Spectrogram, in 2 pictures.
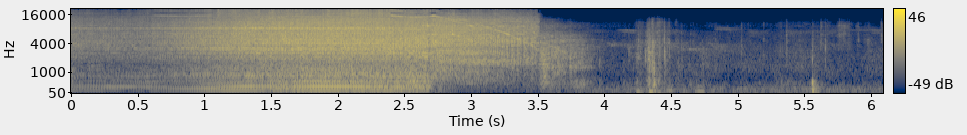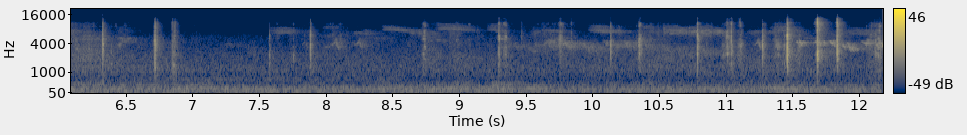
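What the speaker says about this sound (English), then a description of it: "just cut it off with my sawzall" A reciprocating saw (Sawzall) cuts a stabilizer bar during a gas earthquake shut-off valve install, giving a loud, steady buzzing whine for a few seconds that stops abruptly, followed by scattered light clicks and taps.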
